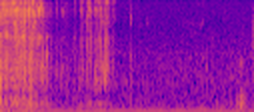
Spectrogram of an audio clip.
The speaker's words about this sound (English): I'm having a sip of tea, if you'll excuse me just a second as I sip away.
